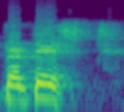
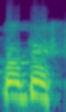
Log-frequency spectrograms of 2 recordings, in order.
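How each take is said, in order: First: The first syllable is short and light. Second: The first syllable is long and heavy. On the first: It is used as a verb. "वहां pro हो जाएगा" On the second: It is used as a noun. "Noun है, वहां protest होगा"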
